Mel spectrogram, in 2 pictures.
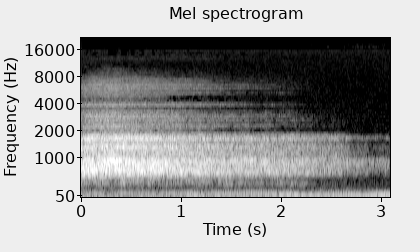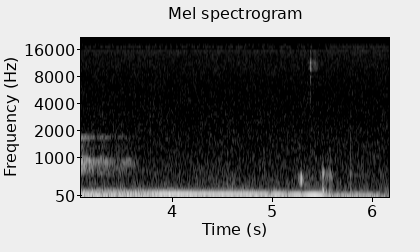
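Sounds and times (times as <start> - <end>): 
deep breath in: 0.0 - 3.1
long slow exhale during a breathing exercise: 0.0 - 3.1.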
